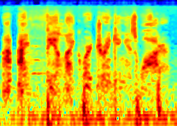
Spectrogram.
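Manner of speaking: guilty hushed whisper. Retold or imitated. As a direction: whisper it so the driver won't hear. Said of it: "and whispers".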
